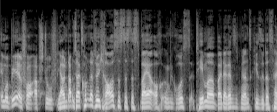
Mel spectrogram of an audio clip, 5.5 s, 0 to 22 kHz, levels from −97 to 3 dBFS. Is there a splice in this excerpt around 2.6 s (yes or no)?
no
